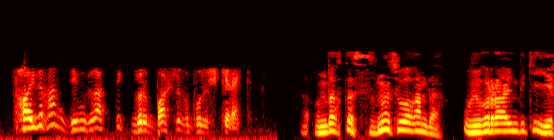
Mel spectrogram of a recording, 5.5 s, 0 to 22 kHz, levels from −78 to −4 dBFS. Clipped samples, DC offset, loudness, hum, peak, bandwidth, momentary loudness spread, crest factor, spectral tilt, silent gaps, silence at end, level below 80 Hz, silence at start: under 0.1%; under 0.1%; -27 LUFS; none; -4 dBFS; 5.8 kHz; 11 LU; 22 dB; -11 dB/octave; none; 0 s; -60 dBFS; 0.15 s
